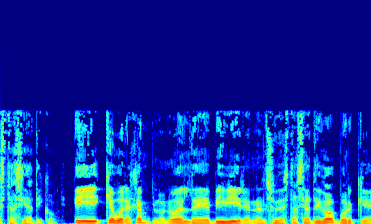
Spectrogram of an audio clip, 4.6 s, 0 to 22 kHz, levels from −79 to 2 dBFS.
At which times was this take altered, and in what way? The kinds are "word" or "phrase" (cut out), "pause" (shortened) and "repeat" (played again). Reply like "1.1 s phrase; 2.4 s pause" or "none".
none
